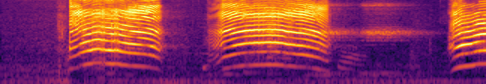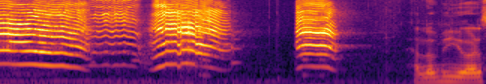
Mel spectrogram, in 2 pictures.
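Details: Castration of a young goat: six bleats of uneven length, some drawn out and some clipped, delivered in quick succession over a steady low background hum.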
